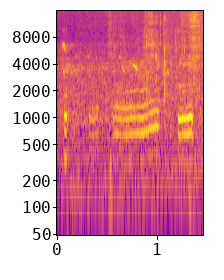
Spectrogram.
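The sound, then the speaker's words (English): Chickens cluck softly a few times, with short, tonal calls coming in quick bursts against a quiet outdoor background. No one is talking. “You know, see if I can make my chickens make some noises.”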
